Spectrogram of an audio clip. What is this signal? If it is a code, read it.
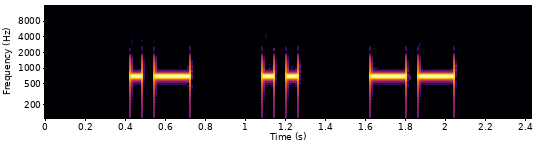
Morse code, heard as a keyed tone, about 20 wpm, spaced as for 14 wpm, 700 Hz. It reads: AIM
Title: 108 Lesson 18f - Letter m - Words 20wpm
